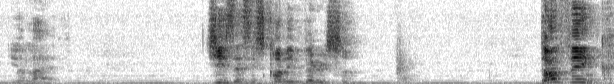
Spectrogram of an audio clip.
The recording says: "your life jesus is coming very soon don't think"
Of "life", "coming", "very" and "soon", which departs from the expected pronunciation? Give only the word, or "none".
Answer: none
